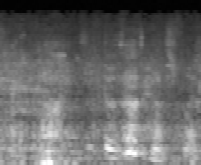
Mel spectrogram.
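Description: A lull in the room: faint, distant voices murmuring briefly a few times.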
